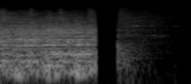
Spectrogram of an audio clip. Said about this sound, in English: That's a good sound, right? Yes. I don't know what just happened there. All I heard was crashing glass.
